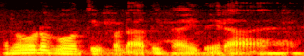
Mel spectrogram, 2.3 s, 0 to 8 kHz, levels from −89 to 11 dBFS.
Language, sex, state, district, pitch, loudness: Hindi, male, Haryana, Rohtak, 80 Hz, -17 LUFS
